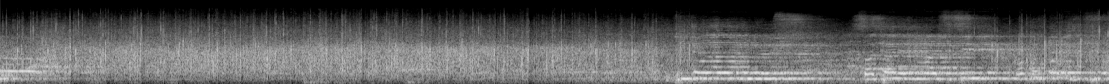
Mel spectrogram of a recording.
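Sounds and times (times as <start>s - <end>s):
crowd applauding: 0.0s - 7.4s, 9.7s - 11.0s.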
